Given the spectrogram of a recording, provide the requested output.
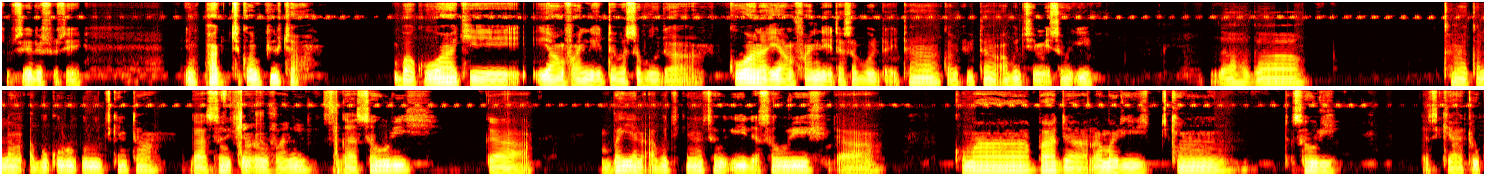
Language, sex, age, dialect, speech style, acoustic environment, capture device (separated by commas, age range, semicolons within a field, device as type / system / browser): Hausa, male, 18-24, Nigeria - Katsina, happy, silence, mobile / Linux / Chrome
